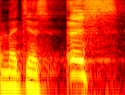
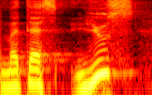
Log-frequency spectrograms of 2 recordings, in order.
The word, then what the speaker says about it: Mathias: Alors c'est pas Mathias Us, c'est Mathias Yus, mais moi ça me fait de la peine parce que c'est vraiment Us.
